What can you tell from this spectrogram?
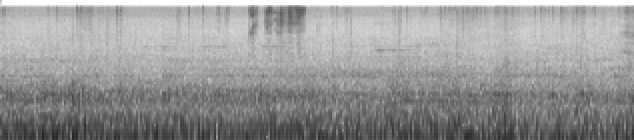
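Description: Steady low rumble of a moving vehicle's engine and road noise, heard from inside the vehicle as it drives along a city street, with a brief hiss about two and a half seconds in.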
